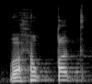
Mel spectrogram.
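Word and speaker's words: وحقت: വഅദിനത് ലിറബ്ബിഹാ വഹുഖത്, വഹുഖത് അവിടെ താവിനെ ഉച്ചരിക്കുമ്പോൾ ചെറിയ ഒരു നിലക്ക്, കൂടുതലായിട്ട് പറയാൻ പാടില്ല, ഉച്ചാരണത്തിൽ വരാൻ പാടില്ല. വഹുഖത് അവിടെ ചെറിയ ഒരു നിലക്ക് എന്ത് ചെയ്യണം, ഒരു കാറ്റ് ഇങ്ങോട്ട് വരും.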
